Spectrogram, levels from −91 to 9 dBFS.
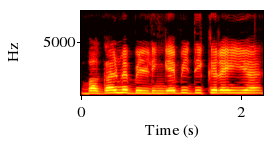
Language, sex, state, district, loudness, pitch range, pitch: Hindi, female, Chhattisgarh, Raipur, -15 LUFS, 235-255 Hz, 250 Hz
